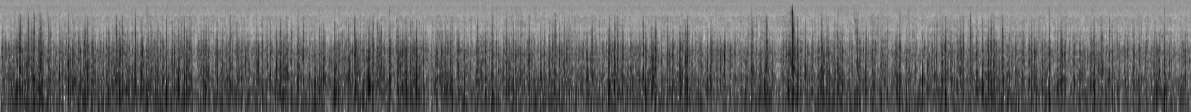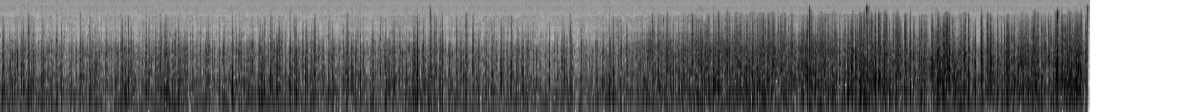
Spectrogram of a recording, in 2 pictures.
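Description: Bass boat running under outboard power: a steady low rumble of engine, hull and wind noise on the microphone, growing a little louder near the end.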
